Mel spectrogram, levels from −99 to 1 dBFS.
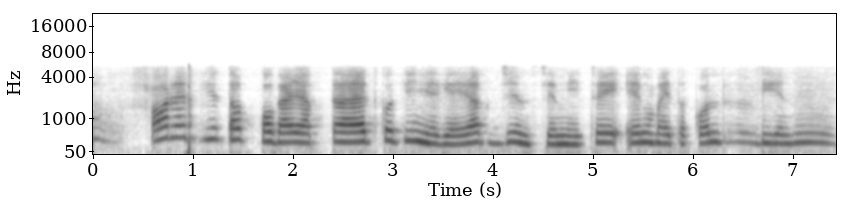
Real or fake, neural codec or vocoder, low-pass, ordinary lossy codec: fake; codec, 16 kHz, about 1 kbps, DyCAST, with the encoder's durations; 5.4 kHz; Opus, 24 kbps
